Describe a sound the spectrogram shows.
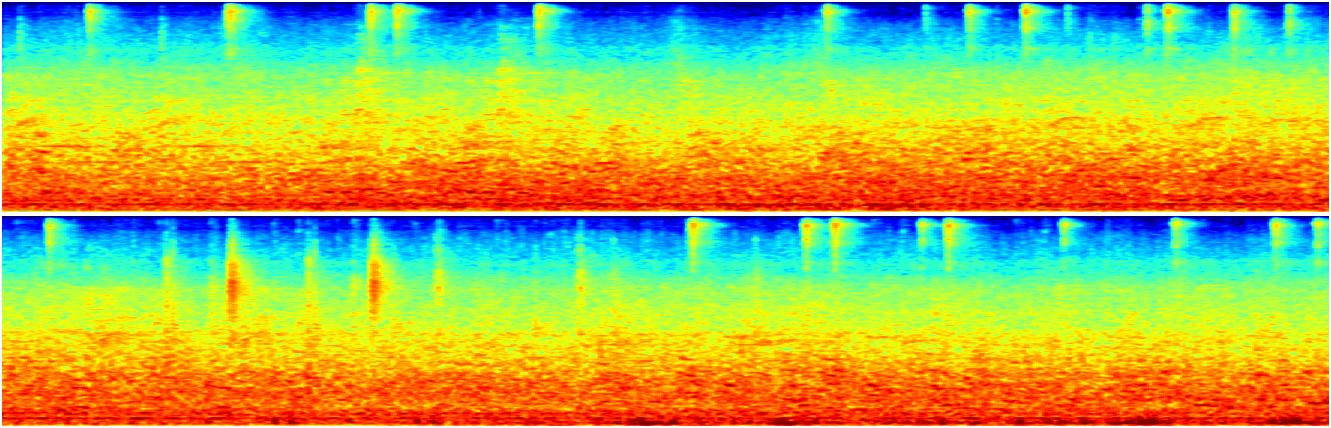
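A small crowd murmurs steadily outdoors.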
